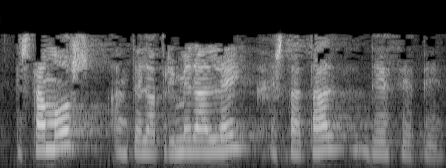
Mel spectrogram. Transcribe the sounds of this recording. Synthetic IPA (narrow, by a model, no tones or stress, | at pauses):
est̪amo̞sa̰nt̪e̞lapɾime̞ɾale̞je̞st̪at̪ald̪efepe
